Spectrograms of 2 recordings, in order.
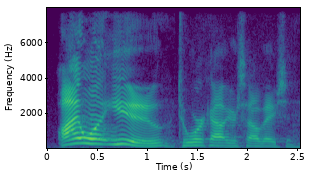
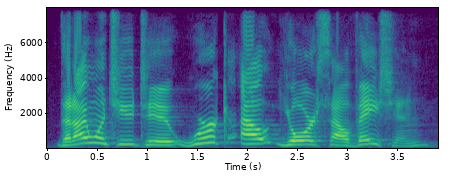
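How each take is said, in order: First: Want stressed, the rest calm and even. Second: Loud, slow, fervent preaching. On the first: Shown as a demonstration. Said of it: "Notice what he says". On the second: Real, not acted. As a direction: preach the line slowly with full force. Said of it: "I see a sermon coming on right now".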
